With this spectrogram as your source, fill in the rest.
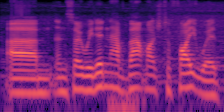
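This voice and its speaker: A man commentating live on his own racing game, rattling off positions in quick play-by-play and getting louder at crashes. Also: medium pitch, slight background noise. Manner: rapid play-by-play, rises sharply in excitement at incidents. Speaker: gaming YouTuber commentating his own race. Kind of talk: live gameplay race commentary.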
